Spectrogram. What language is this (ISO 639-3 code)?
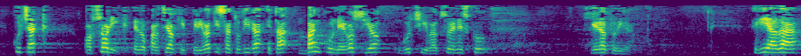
eus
